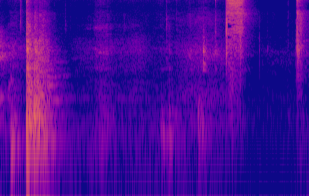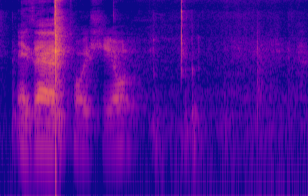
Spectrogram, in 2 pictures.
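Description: Aluminium cans clink and knock as a hand moves them.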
